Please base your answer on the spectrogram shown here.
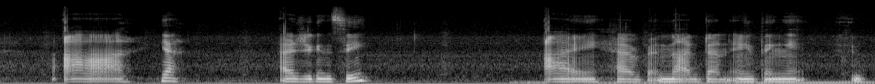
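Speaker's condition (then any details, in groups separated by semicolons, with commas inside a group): Traumatic brain injury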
